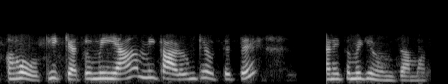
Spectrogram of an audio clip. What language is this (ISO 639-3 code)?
mar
